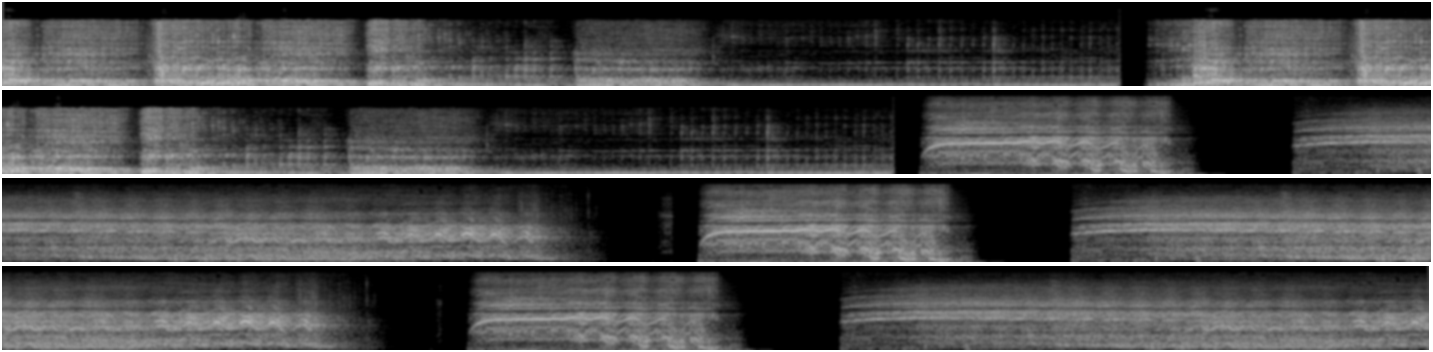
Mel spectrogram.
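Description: A lion roar followed by grunts, played twice in a row, then horses neighing: a short whinny and a longer whinny, the pair repeated three times with brief silences between.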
